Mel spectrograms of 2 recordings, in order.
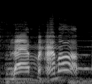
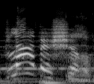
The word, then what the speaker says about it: Flaversham: Yeah, there's a running joke about Basil mispronouncing the last name Flaversham. Flamhammer. Flaversham. Whatever. Miss Flanchester. Flaversham. Whatever. Miss Flangerhanger. Whatever. Which I guess is cute, except for the fact that he clearly pronounces it correctly later.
